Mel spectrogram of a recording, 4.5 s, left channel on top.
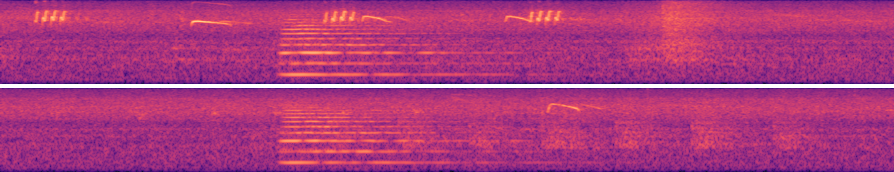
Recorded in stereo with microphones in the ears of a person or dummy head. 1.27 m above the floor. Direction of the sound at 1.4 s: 10° left (ahead or behind).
